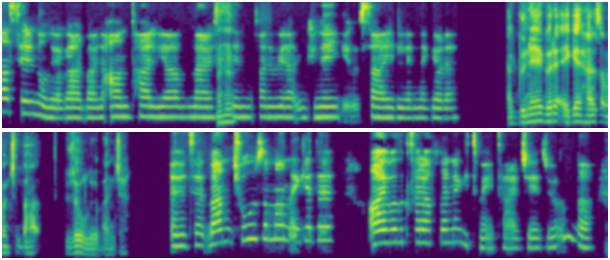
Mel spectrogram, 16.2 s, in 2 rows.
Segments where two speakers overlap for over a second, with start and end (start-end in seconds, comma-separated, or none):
none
